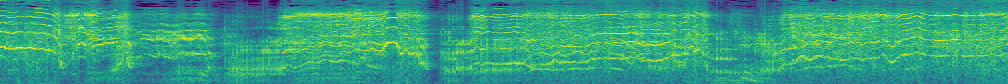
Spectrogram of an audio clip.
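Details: Shrill screams from a white pig in its pen near Medan, Indonesia, loud harsh squeals rising and falling in pitch, coming in long bursts with brief gaps.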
